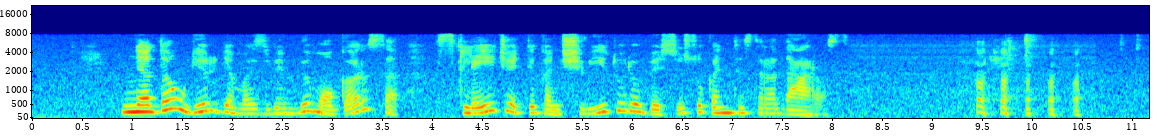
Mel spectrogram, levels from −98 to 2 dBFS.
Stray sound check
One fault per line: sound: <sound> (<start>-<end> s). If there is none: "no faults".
sound: laugh (9.3-10.5 s)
